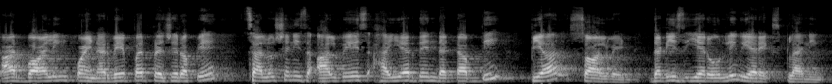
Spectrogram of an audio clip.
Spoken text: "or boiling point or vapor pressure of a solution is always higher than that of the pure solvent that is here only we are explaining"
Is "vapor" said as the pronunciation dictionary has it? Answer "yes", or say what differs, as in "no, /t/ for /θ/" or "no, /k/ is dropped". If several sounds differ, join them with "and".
yes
